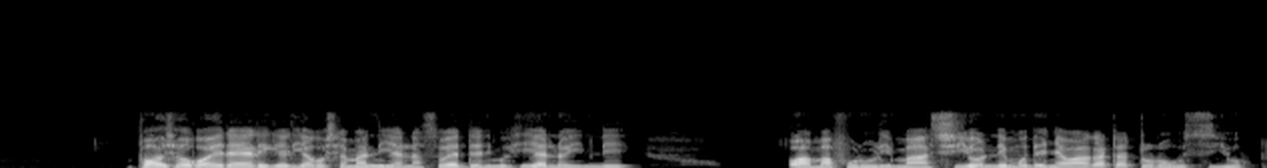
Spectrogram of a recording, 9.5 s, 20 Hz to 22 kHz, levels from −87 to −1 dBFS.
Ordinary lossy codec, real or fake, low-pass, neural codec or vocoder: none; real; 7.2 kHz; none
